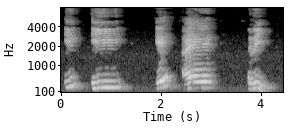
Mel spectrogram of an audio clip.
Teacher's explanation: ये जीवा के आगे के हिस्से यानी अग्र भाग से उच्चरित होते हैं। मध्य भाग, जीवा के मध्य भाग से केवल छोटा आ बोला जाता है। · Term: अग्र स्वर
